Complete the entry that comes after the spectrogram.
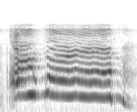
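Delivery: very high, loud victory cry; ecstatic shout. Real, not acted. Player getting the top rank, high triumphant cry. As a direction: shout it to the ceiling. Celebrating the win.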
